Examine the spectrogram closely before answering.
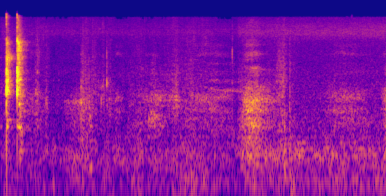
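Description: A worn-out man breathing heavily in slow, audible breaths and sighs, about one every second or so. Two sharp clicks come right at the start.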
